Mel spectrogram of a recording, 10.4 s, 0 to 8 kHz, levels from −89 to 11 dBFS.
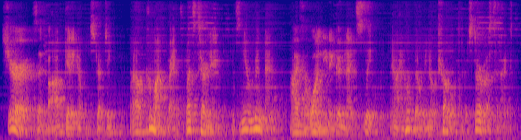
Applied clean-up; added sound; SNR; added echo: neural separator model SepFormer DNS4.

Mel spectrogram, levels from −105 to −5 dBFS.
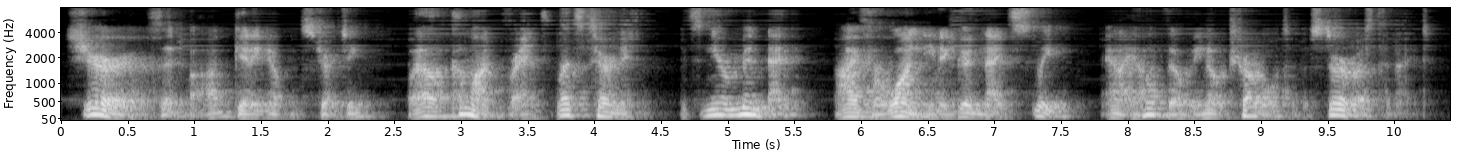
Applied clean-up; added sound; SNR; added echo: neural mask model DeepFilterNet 3.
